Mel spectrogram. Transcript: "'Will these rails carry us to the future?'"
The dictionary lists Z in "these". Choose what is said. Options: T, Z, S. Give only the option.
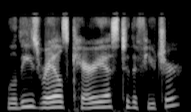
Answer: Z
